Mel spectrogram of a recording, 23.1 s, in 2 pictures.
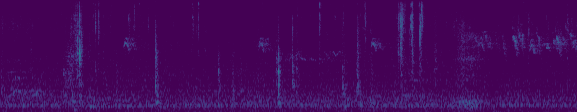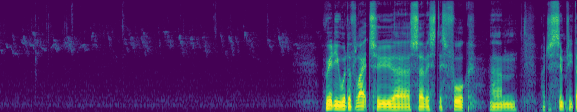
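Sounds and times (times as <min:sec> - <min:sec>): faint birds chirping: 0:01.8 - 0:19.3, 0:20.6 - 0:23.0
faint ticks: 0:13.9 - 0:14.1.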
